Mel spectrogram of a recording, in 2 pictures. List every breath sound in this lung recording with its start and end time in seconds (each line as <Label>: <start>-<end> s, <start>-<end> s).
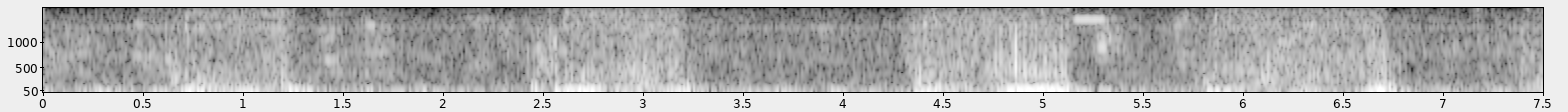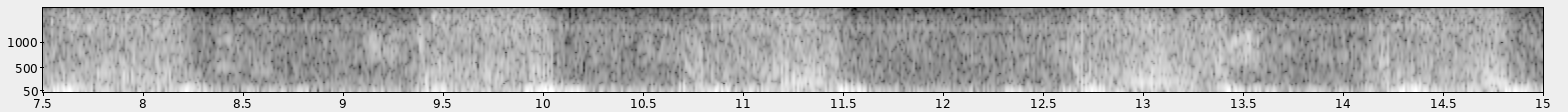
Inhalation: 0.49-1.25 s, 2.33-3.28 s, 4.29-5.16 s, 5.79-6.77 s, 7.33-8.31 s, 9.36-10.11 s, 10.68-11.61 s, 12.68-13.60 s, 14.25-15.00 s
Rhonchi: 0.49-1.25 s, 2.33-3.28 s, 4.29-5.16 s, 5.79-6.77 s, 7.33-8.31 s, 9.36-10.11 s, 10.68-11.61 s, 12.68-13.60 s, 14.25-15.00 s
